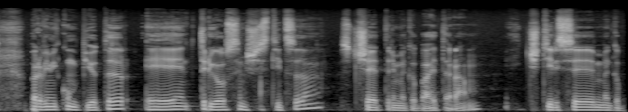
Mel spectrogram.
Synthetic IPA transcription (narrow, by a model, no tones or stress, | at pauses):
pɾɐvimikompjut̪əɾɛt̪ɾiɔsɛmʃɛ̥st̪it̪səst͡ʃɛt̪ɾimɛɡɐbajt̪ɐ̰ɾʔa̰m | it͡ʃɛ̥t̪iɾɛsɛmɛɡɐ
